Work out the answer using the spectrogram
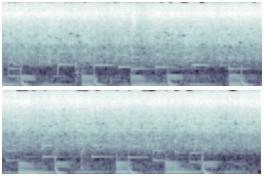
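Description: Onion, garlic, ginger and spring onion sizzling steadily in olive oil in a frying pan as they are stirred with a wooden spatula. Light background music with short plucked-sounding notes plays underneath.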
